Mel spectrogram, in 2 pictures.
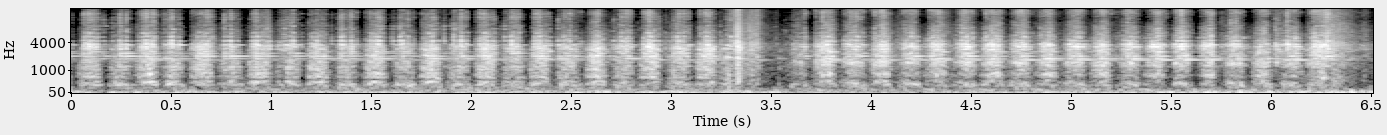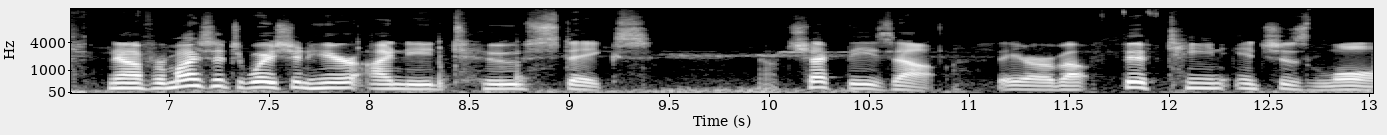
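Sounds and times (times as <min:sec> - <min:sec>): hand saw cutting wood: 0:00.0 - 0:06.6.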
